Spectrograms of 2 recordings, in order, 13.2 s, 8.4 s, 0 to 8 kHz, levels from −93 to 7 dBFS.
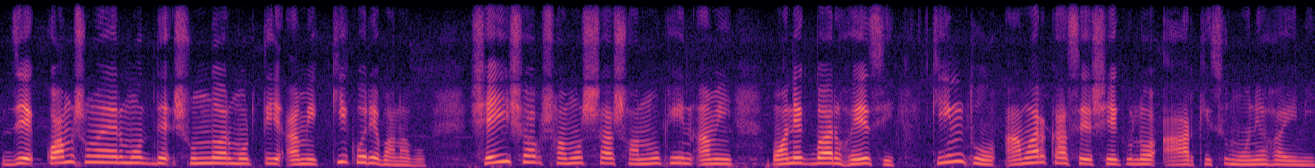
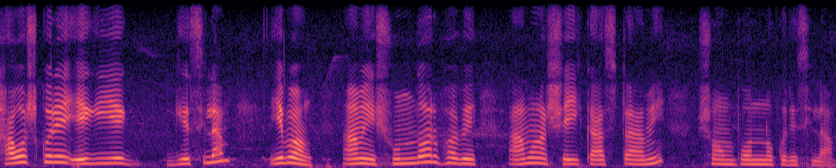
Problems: constant background noise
